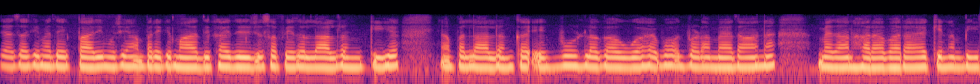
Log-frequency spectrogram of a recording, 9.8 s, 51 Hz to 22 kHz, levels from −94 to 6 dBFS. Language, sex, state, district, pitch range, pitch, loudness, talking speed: Hindi, female, Bihar, Kishanganj, 175-185 Hz, 180 Hz, -11 LUFS, 255 wpm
